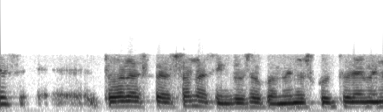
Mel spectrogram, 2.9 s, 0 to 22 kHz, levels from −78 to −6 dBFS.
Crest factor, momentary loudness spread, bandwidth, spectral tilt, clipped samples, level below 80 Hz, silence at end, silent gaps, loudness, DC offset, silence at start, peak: 12 dB; 15 LU; 3.8 kHz; -8.5 dB/octave; under 0.1%; -60 dBFS; 0 s; none; -20 LUFS; under 0.1%; 0 s; -8 dBFS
